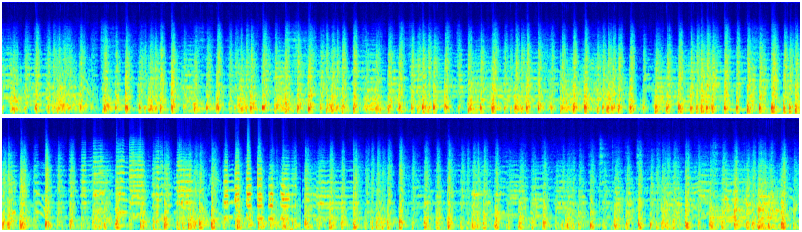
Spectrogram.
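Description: Marching band playing a brass-led march, trumpets and trombones over a steady drum beat.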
